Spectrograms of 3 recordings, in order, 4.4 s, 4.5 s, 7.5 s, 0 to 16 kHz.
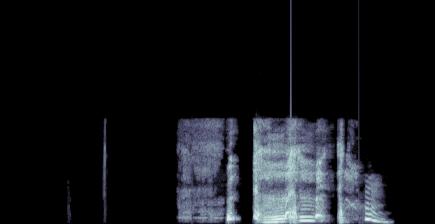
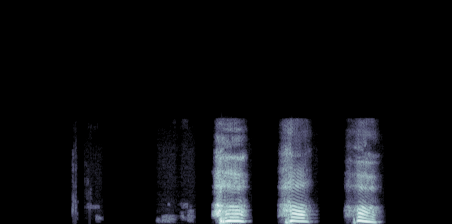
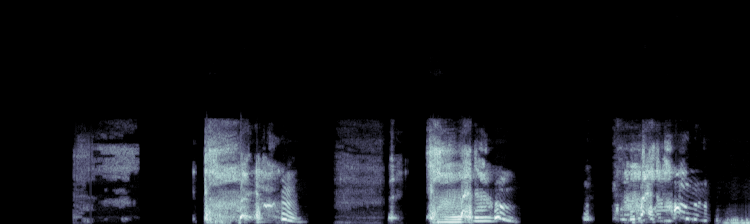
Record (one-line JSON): {"cough_length": "4.4 s", "cough_amplitude": 30890, "cough_signal_mean_std_ratio": 0.41, "exhalation_length": "4.5 s", "exhalation_amplitude": 28994, "exhalation_signal_mean_std_ratio": 0.34, "three_cough_length": "7.5 s", "three_cough_amplitude": 29430, "three_cough_signal_mean_std_ratio": 0.47, "survey_phase": "beta (2021-08-13 to 2022-03-07)", "age": "18-44", "gender": "Female", "wearing_mask": "No", "symptom_cough_any": true, "symptom_new_continuous_cough": true, "symptom_runny_or_blocked_nose": true, "symptom_shortness_of_breath": true, "symptom_sore_throat": true, "symptom_fatigue": true, "symptom_fever_high_temperature": true, "symptom_headache": true, "symptom_onset": "4 days", "smoker_status": "Never smoked", "respiratory_condition_asthma": false, "respiratory_condition_other": false, "recruitment_source": "Test and Trace", "submission_delay": "1 day", "covid_test_result": "Positive", "covid_test_method": "RT-qPCR", "covid_ct_value": 23.2, "covid_ct_gene": "ORF1ab gene", "covid_ct_mean": 23.7, "covid_viral_load": "17000 copies/ml", "covid_viral_load_category": "Low viral load (10K-1M copies/ml)"}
